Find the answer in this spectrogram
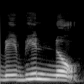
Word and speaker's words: বিভিন্ন: তাহলে উচ্চারণটা হচ্ছে বিভিন্ন তারপরে আসি অন্য।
